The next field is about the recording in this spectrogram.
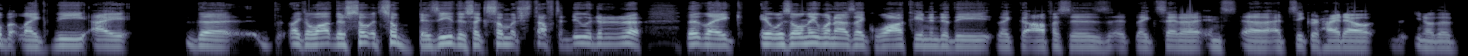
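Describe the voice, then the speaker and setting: A man's voice: mid-range voice, no echo. A man from Maine with an American accent, talking casually as a podcast guest, rambling through stories and acting out asides. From Maine, United States. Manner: rambling, animated acted-out asides. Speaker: podcast guest, audio drama director and writer. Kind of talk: casual interview storytelling.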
